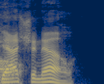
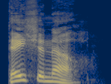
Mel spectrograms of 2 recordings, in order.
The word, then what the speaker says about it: Deschanel: I just want to point out, you're still saying her name wrong. Deschanel. – Deschanel. – Nope.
